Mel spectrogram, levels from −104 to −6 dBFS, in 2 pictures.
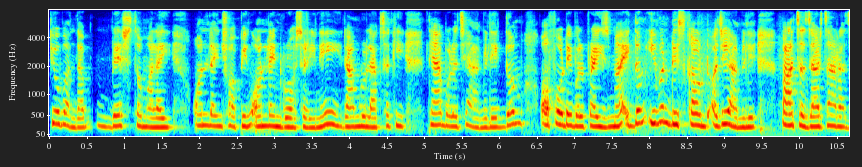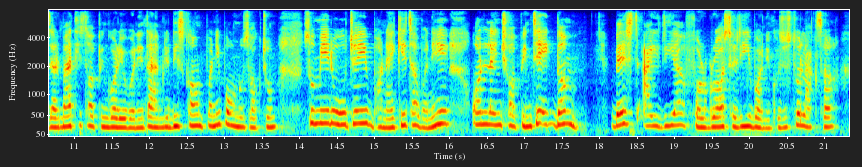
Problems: background sounds at intervals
